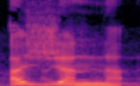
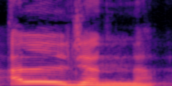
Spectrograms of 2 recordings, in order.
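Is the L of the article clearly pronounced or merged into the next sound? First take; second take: merged; clear. First: The L sound is hidden and merged into the J. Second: The L sound is clearly pronounced before the J. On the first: The speaker calls it wrong. "قد يقرؤونها بلام شمسية فيخفونها" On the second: The speaker calls it right. "ومثلها"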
